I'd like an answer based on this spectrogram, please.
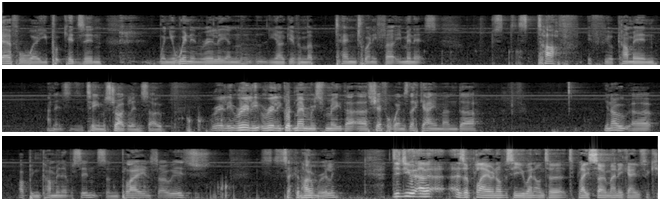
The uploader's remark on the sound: Recorded in front of more than 100 R’s fans, there are laughs, jokes and stories aplenty.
